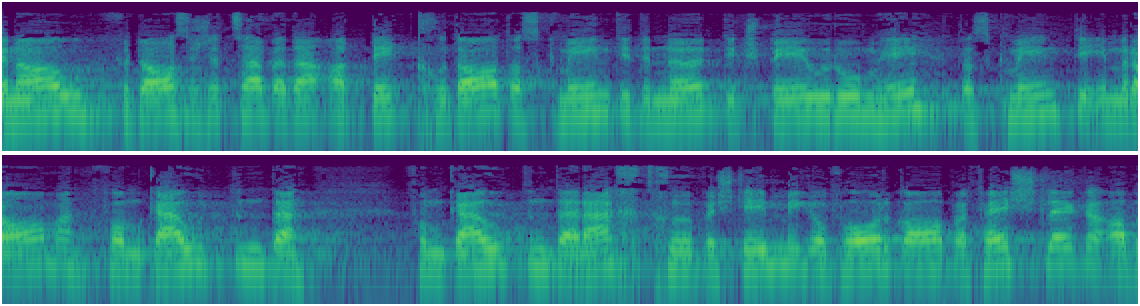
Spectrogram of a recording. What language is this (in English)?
Swiss German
